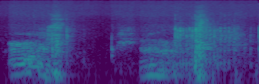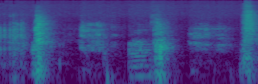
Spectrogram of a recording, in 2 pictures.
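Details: Dog indoors making weird noises: a string of short groaning, grumbling yowls and huffs, about one per second, uneven in rhythm, some rough and growly, others whiny and harmonic.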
